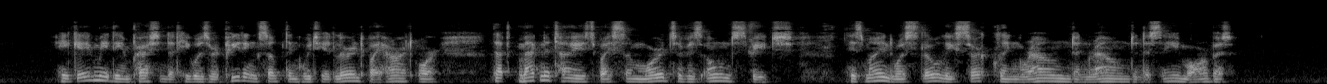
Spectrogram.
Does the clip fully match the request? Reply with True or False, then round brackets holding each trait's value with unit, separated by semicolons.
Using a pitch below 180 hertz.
True (135 Hz)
